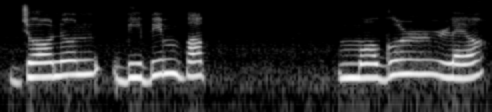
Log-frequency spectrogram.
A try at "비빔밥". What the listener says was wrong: এখানে বলেছিলাম বিয়প প্রথমে থাকলে একটু হালকা হয়ে যাবে, একটু ভয়ের মতো উচ্চারণ হবে। ভিবিম্বাপ, ঠিক আছে? ভিবিম্বাপ, হ্যাঁ বিবিম্বাপ না, হবে ভিবিম্বাপ। একটু হালকা করে বলো।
